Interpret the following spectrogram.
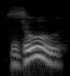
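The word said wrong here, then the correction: Zhou: que se pronuncia. Como é que é? Joe. Gu, Joe, Joe.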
